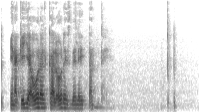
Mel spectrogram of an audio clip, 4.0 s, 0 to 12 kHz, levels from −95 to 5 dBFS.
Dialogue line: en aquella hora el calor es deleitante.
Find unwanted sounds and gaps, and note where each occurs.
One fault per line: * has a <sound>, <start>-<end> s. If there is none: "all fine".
all fine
